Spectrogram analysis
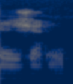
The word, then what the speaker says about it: vision: is in video and is a vision even though we say that with the Z sound it is spelled with an S so why do we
